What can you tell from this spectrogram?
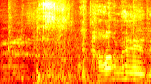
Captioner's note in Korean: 푸흡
